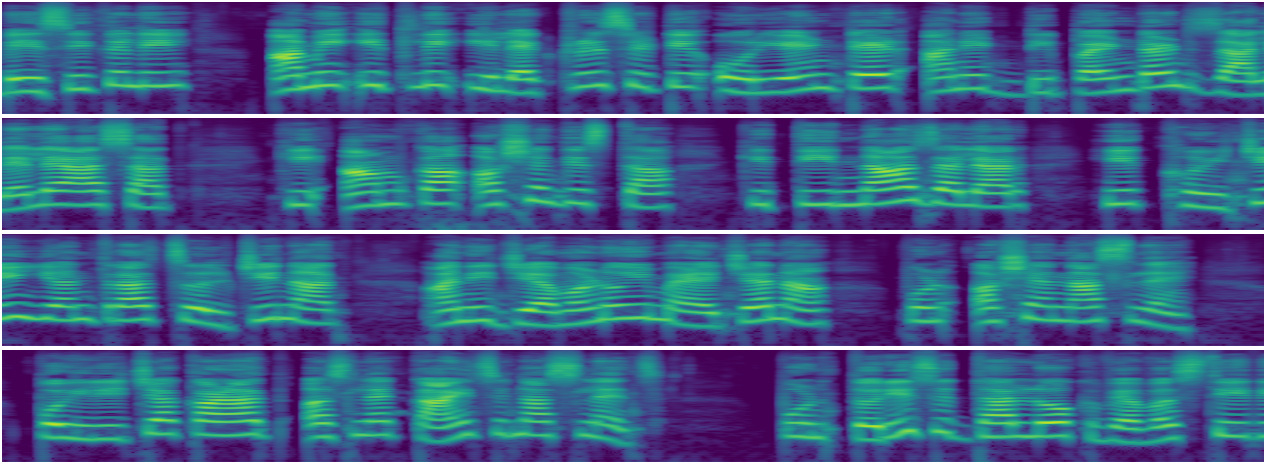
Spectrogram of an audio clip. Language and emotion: Goan Konkani, neutral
